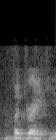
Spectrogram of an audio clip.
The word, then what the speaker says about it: Budrakey: I'm with Ross, whose last name it's hard for me to pronounce. Ross Budrakey. Budrakey, okay, that's how you do it.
